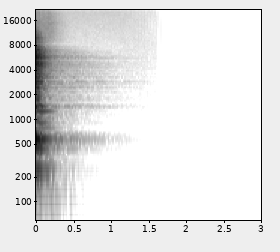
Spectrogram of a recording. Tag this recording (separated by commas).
Cowbell, Bell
